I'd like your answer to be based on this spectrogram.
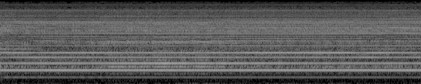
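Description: A Milwaukee M12 Fuel cordless oscillating multi-tool with a tightened blade runs steadily on its own, giving a loud, constant high-pitched buzzing whine with no change in speed throughout.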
